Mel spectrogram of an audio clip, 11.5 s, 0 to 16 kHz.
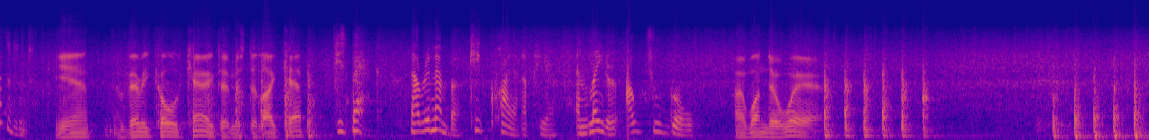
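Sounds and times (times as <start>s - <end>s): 
speech: 0.2s - 8.5s
knocking on a locked door: 2.1s - 3.3s, 8.2s - 9.4s, 10.5s - 11.4s.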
